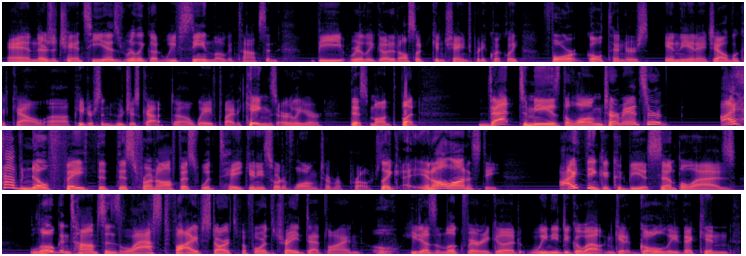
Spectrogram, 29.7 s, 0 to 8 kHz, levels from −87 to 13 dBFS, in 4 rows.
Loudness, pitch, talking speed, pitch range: -24 LUFS, 125 Hz, 210 wpm, 105-155 Hz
